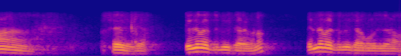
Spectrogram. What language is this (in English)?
Tamil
